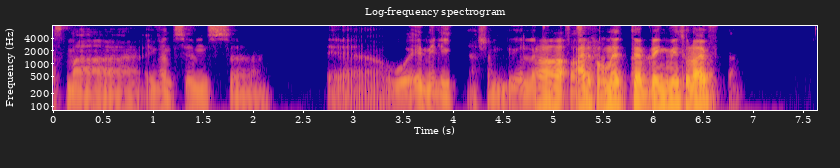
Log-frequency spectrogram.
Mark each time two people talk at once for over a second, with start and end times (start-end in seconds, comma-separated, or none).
4.8-6.7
